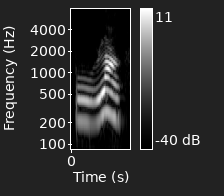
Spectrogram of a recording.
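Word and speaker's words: 不让: 하지 못해 하면은 무랑이에요 뿌랑 뿌는 사성인데 얘가 사성이니까 여기서 이성 발음 해줘야 되겠죠 그래서 몰랑 누구한테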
